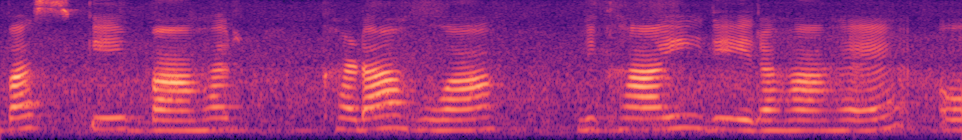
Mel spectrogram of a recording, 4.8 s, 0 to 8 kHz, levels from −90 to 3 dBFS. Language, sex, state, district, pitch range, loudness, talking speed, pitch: Hindi, female, Haryana, Jhajjar, 220-240 Hz, -17 LUFS, 110 wpm, 235 Hz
